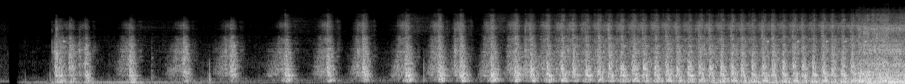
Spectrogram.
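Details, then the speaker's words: 2003 Yamaha GP1300R WaveRunner two-stroke at idle: lumpy hiccuping pops about three a second, missing at idle, clearing in mid-range and returning at top; loose ignition wiring connection found in e-box, exhaust gasket also suspected. "that's difference in how it idled seems to have a bit of a Miss out an idle and kind of in the mid-range it goes away and there a top it kind of comes back"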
